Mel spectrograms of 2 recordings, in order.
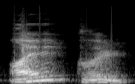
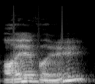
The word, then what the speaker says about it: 얼굴: By the way, here, 얼굴. Yeah, 얼굴. We focus on the vowels. O vowel and U vowel. Big mouth motion. Yeah, exaggerate your mouth motion, okay?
